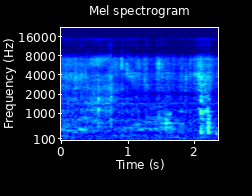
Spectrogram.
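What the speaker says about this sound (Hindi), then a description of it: "इसको अच्छी तरह हम भून लेंगे मैदे को।" Maida flour roasting in a pan, giving a soft, steady sizzle with faint stirring scrapes throughout, quiet and close.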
